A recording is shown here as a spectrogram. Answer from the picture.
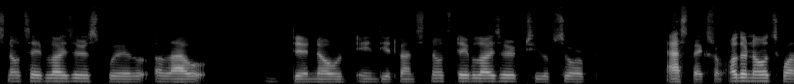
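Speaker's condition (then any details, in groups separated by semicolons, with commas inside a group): No condition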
